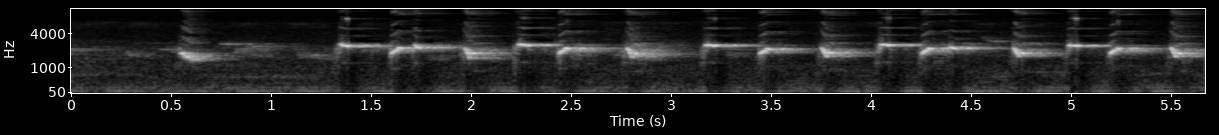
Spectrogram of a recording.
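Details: Tame yellow-vented bulbul beginning with a soft low note, then launching into a chain of clear whistled notes that step up and down alternately at a brisk pace.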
